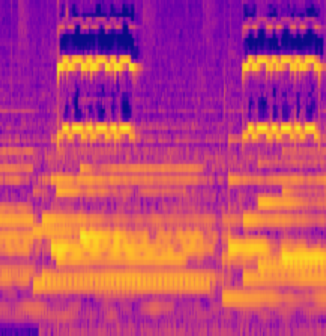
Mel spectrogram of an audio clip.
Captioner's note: pager ringing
